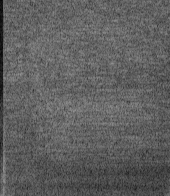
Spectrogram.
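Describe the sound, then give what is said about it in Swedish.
A steady, loud hiss of escaping air as the air suspension of a white special vehicle for wheelchairs and patients lying down vents while the vehicle is lowered at a depot. It starts abruptly and holds constant for a few seconds with no voices. “han visar hur bilen med ett karaktäristiskt ljud”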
